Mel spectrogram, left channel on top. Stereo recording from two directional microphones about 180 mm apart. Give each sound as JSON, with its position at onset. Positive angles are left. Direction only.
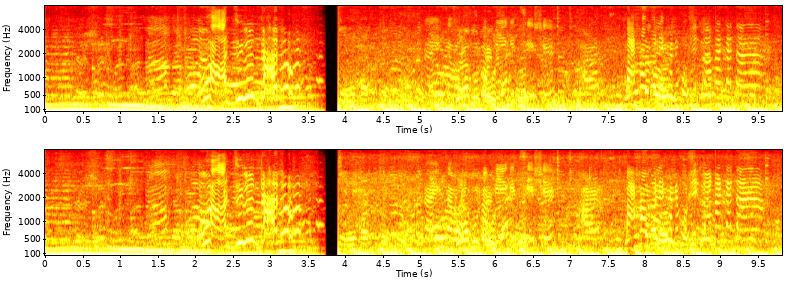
{"t": 2.1, "sound": "music", "side_deg": 10}
{"t": 2.6, "sound": "hubbub", "side_deg": 20}
{"t": 5.1, "sound": "music", "side_deg": 10}
{"t": 7.8, "sound": "music", "side_deg": 20}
